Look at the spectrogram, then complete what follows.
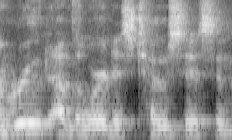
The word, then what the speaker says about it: ptosis: of the word is ptosis in the P in ptosis is silent however pronouncing it apoptosis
